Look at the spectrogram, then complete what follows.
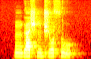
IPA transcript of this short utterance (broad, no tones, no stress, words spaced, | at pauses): ŋɡaʃnd͡ʒosu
